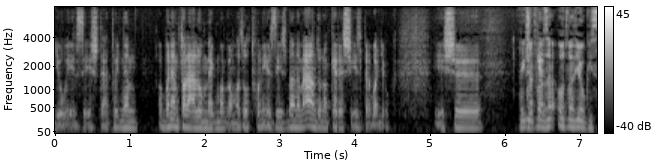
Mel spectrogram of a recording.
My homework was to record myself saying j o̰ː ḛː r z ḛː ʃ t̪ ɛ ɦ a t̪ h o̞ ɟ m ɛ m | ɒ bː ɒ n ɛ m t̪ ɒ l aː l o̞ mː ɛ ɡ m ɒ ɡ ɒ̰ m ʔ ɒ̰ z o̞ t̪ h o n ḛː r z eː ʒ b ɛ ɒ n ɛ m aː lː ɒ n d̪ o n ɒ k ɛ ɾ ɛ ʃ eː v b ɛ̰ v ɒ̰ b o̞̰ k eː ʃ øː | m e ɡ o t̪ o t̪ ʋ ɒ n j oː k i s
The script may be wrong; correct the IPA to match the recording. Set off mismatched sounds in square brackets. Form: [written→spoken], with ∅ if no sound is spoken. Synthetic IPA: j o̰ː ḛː r z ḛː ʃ t̪ ɛ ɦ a t̪ h o̞ ɟ [m→n] ɛ m | ɒ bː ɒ n ɛ m t̪ ɒ l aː l o̞ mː ɛ ɡ m ɒ ɡ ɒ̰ m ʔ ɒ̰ z o̞ t̪ h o n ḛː r z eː ʒ b ɛ ɒ n ɛ m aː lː ɒ n d̪ o n ɒ k ɛ ɾ ɛ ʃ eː [v→ʒ] b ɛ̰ v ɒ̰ [b→ɟ] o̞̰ k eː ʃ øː | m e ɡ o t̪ o t̪ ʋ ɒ n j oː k i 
